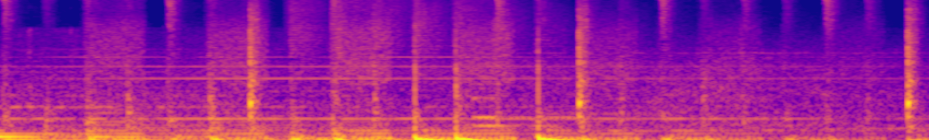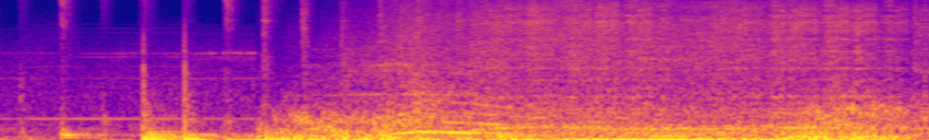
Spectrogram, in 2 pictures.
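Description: Monster truck engine in the Split/Second racing video game, with clicks and thumps giving way to a loud sustained engine roar and rev in the second half.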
